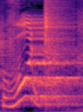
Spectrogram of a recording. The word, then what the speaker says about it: would: इनमें L जो है ये साइलेंट होता है, यानी कि साइलेंट का मतलब है कि इन्हें बोला नहीं जाता है। L जो है साइलेंट रहता है। ध्यान रखना WOULD को वुल्ड नहीं बोलना है, क्या बोलना है? वुड।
